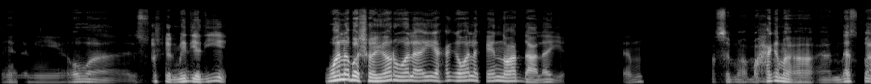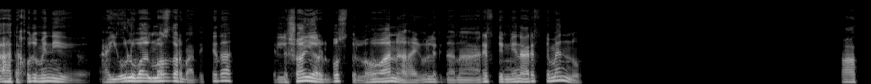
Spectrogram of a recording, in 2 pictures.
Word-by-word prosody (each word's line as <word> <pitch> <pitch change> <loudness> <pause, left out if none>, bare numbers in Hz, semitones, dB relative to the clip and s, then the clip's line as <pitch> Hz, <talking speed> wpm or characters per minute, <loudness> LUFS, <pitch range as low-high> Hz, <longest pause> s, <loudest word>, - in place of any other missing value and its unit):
يعني 105 -1 -21
هو 120 +2 -8 0.3
السوشيال 130 - -7
ميديا 135 +1 +2
ده 150 +7 -4 1.0
ولا 200 +8 +9
بِاشيّره 180 -1 +6
ولا 185 -2 +5
أي 175 0 +2
حاجة، 175 +1 -2
ولا 185 0 +3
كأنه 160 +1 +1
عدَّى 160 -1 +3
عليَّا، 105 -4 -3 0.6
تمام، 120 +2 -18 0.7
أصل 120 - -1
ما 110 -1 -14
ما 110 - -9
حاجة، 155 +3 +1
ما 105 -6 -2
الناس 130 +7 -4
بقى 135 -3 +1
هتاخده 140 +3 -3
مني 115 -12 -4
هيقولوا 130 +8 +1
بقى 155 0 +3
المصدر 155 +1 +1
بعد 100 -1 -10
كده 165 +2 -3 0.4
اللي 110 0 -8
شيّر 155 +3 +3
البوست، 125 +3 -6
اللي 95 0 -11
هو 130 +5 +1
أنا 125 -10 -1
هيقول 105 +5 -7
لِك 115 - -10
ده 100 -2 -12
أنا 100 -1 -8
عرفت 130 +3 -6
منين؟ 120 +3 -3
عرفت 145 +5 -2
منه. 155 - -3 2.6
آه، 115 +1 -5
130 Hz, 150 wpm, -21 LUFS, 105-155 Hz, 2.6 s, ولا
